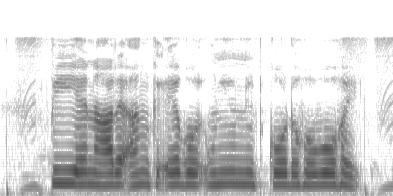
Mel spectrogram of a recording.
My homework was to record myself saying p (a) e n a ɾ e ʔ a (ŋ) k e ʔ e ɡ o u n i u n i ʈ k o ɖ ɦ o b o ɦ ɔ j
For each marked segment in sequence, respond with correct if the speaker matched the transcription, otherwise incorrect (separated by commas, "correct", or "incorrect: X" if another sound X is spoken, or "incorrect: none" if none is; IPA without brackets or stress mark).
incorrect: i, correct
